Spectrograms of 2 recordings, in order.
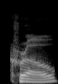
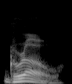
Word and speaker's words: crow: Crow pronounced as grow. Correct. Crow. Crow. The C sound is softer than G.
